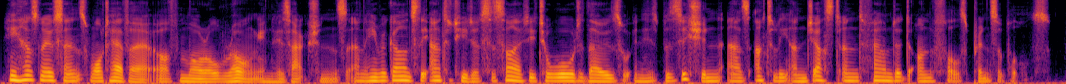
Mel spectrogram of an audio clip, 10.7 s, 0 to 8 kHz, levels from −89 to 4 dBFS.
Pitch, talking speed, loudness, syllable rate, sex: 120 Hz, 175 wpm, -18 LUFS, 5.2 syllables/s, male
